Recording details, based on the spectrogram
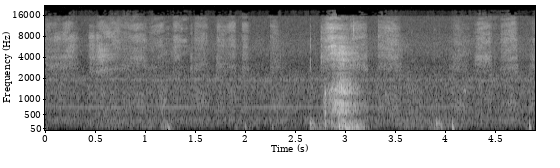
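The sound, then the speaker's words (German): Quiet scratchy strokes of a pen on a surface, with soft taps and one louder brushing scrape near the middle, with no talking. “Ich muss das noch ein bisschen üben mit diesen Stiften, das ist nicht so einfach.”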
